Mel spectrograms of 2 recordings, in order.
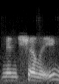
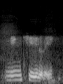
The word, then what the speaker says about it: Minchilli: Well, you were pronouncing it Mincilli, which is how it's spelled, M-I-N-C-H-I-L-L-I. – Right. – But the C-H is actually hard, so it's Mincilli.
